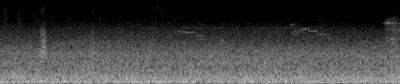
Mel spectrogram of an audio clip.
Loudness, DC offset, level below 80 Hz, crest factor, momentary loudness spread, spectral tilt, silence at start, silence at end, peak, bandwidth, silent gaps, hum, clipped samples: -23 LUFS; under 0.1%; -36 dBFS; 12 dB; 1 LU; -7 dB/octave; 0 s; 0 s; -10 dBFS; 14 kHz; none; none; under 0.1%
